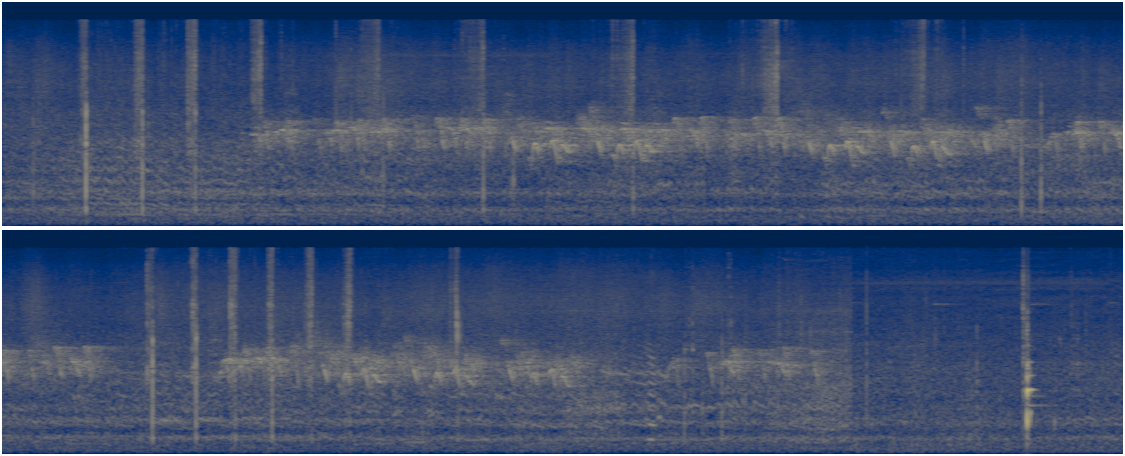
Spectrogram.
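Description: A kitchen knife slicing shallots and garlic on a wooden chopping board, with sharp knife knocks at irregular intervals. Behind it a steady high buzz of insects comes in about two and a half seconds in and stops a few seconds before the end.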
